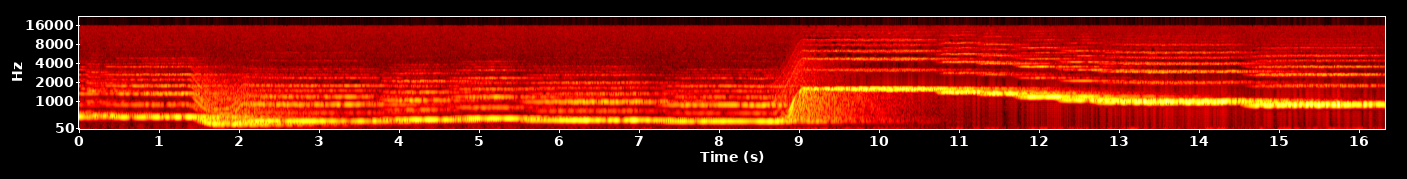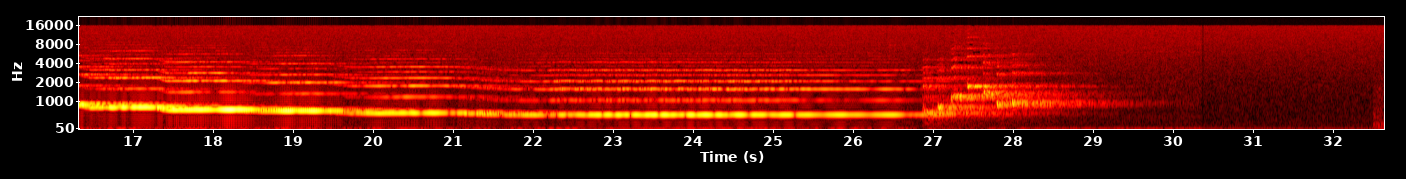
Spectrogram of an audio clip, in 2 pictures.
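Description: An Ondomo, a modern handmade Ondes Martenot, is played with its ring, giving one pure electronic tone that glides between pitches, with a touch of reverb. It swoops low about two seconds in and leaps high about nine seconds in. It then slides slowly down in steps to a held note, rises briefly and fades out near the end.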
